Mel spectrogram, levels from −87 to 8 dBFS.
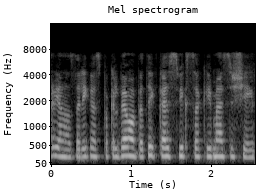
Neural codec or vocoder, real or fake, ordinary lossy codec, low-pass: none; real; MP3, 48 kbps; 7.2 kHz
